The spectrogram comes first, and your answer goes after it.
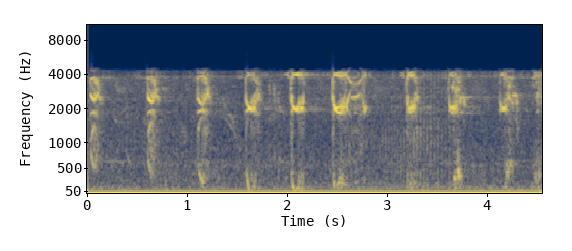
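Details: Vervet monkeys at the Gowrie dam waterhole, Sabi Sand Wildtuin, South Africa, in the morning; quick harsh chirping barks, about two per second, some with downward-sweeping tails, above a low rumble.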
